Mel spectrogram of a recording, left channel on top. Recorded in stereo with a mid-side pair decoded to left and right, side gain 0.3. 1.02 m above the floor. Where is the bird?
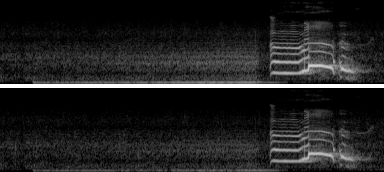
60° left, 1.6 m.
